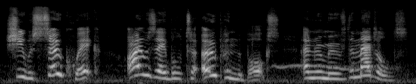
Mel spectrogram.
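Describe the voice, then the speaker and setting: A woman's voice: high voice, very animated, normal speed, sharp tone, a little hiss or hum, exaggerated voice. A woman playing a sensible, bossy schoolboy gang leader with an English accent in a children's audio drama. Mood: earnest, sensible.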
